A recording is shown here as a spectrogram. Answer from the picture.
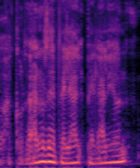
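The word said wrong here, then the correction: Pellaeon: Ah, perdón, no lo pronunciado bien. Eh, Peleón. peleón. Como el vino.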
